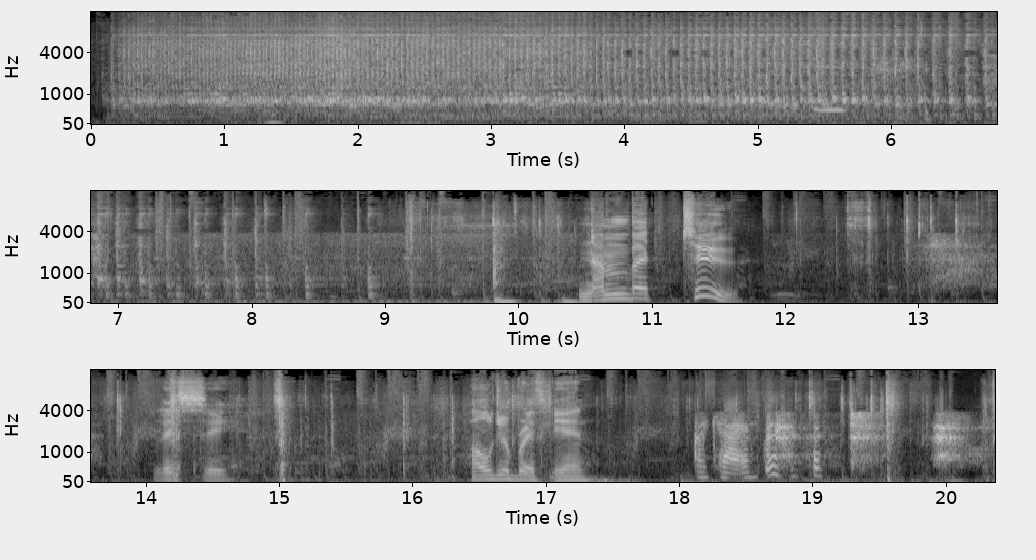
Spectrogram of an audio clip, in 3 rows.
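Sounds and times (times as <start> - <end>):
large prize wheel spun during an on-air giveaway: 0.0 - 8.6
speech: 10.5 - 11.8, 14.1 - 14.8, 16.4 - 17.4, 18.1 - 19.2.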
